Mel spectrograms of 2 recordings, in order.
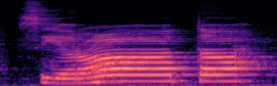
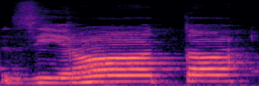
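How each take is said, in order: First: The word begins with an s sound. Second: The word begins with a z sound.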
